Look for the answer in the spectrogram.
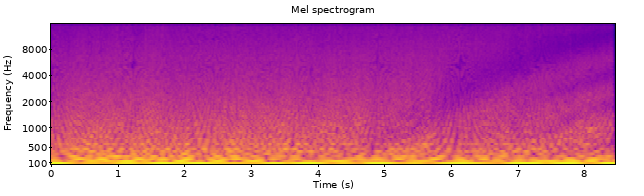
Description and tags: Mag Reese Bass 2
Another 8-second reese bass I made using a synthesizer and various effects. It is in the note of C.
bass, dnb, dubstep, hoover, low, production, reece, reese, stab, synth, techno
